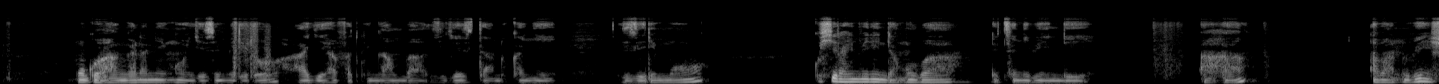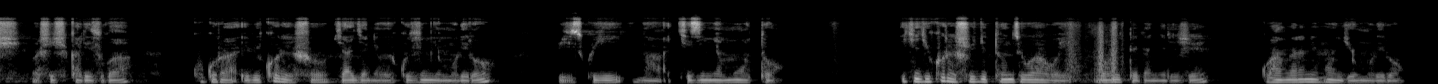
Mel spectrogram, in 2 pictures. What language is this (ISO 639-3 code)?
kin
